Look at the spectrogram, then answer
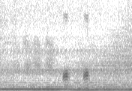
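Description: A pet duck in the online game Turtle WoW gives two short, bright quacks about half a second apart over a steady low hum of game ambience.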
